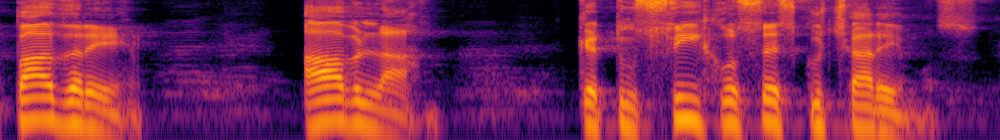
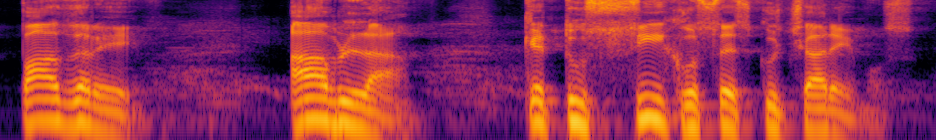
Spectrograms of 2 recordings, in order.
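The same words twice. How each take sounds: First: It is said at normal volume. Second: It is said more loudly.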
